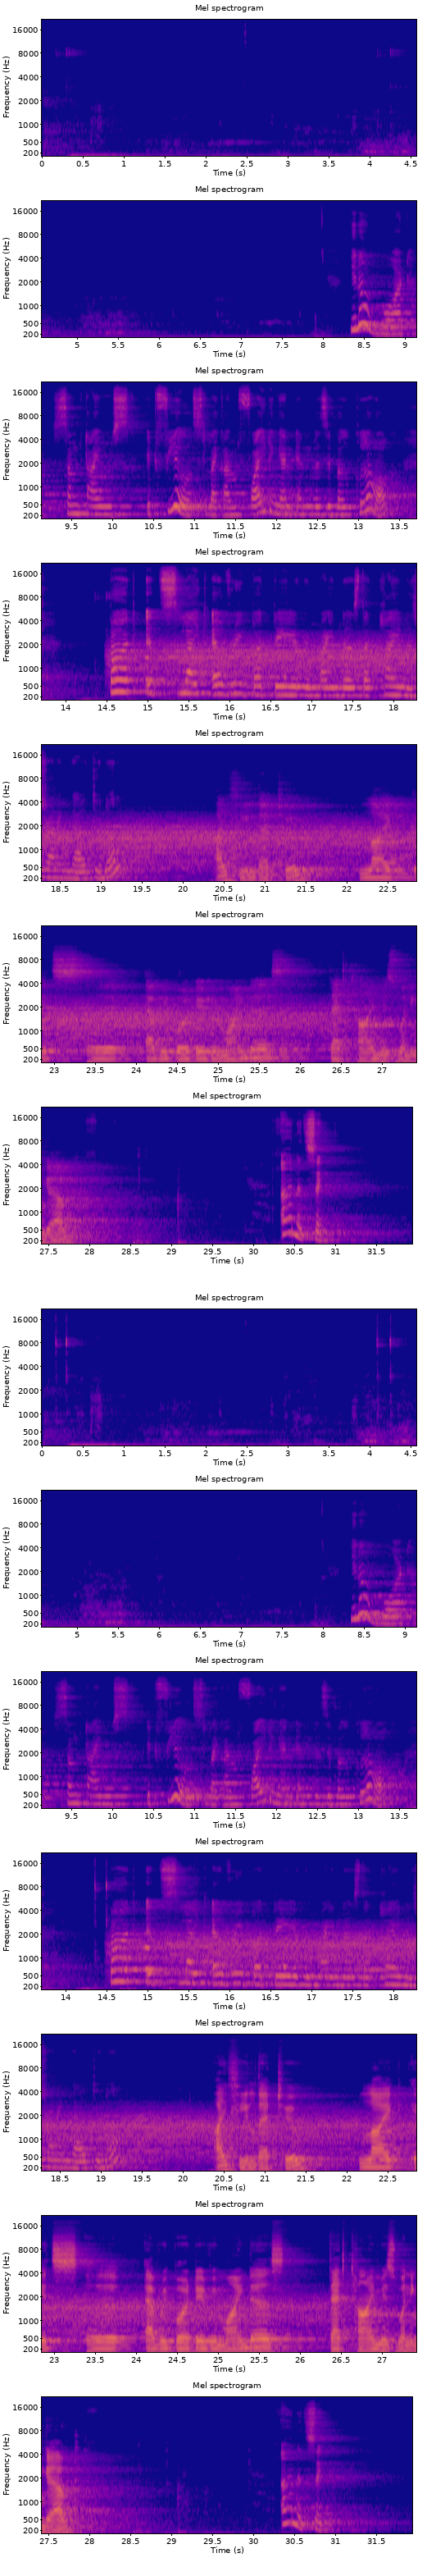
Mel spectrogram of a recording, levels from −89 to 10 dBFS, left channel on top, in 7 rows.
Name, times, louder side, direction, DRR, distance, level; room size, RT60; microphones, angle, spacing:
voice 1, 8.3-9.1 9.4-13.4 13.7-13.8 14.5-19.3 28.5-28.7 30.3-31.0, left 3 dB, 25° left, 9 dB, 0.4 m, -40 dB
sound 1, 14.5-26.5, left 2 dB, 85° left, 1.7 m, -44 dB
voice 2, 20.4-21.6 22.2-25.8 26.4-27.9, right 6 dB, 65° right, 11 dB, 0.4 m, -34 dB
14.5 x 6.4 x 5.1 m, 2.5 s
head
